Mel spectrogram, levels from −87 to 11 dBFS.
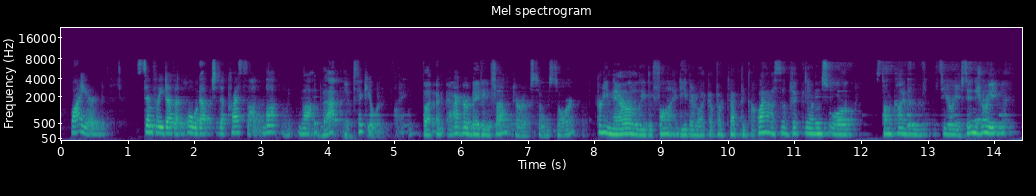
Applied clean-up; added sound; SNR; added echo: neural mask model DeepFilterNet 3.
